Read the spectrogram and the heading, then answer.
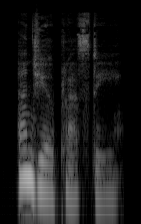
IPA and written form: ˈændʒɪəˌplæstɪ (angioplasty)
